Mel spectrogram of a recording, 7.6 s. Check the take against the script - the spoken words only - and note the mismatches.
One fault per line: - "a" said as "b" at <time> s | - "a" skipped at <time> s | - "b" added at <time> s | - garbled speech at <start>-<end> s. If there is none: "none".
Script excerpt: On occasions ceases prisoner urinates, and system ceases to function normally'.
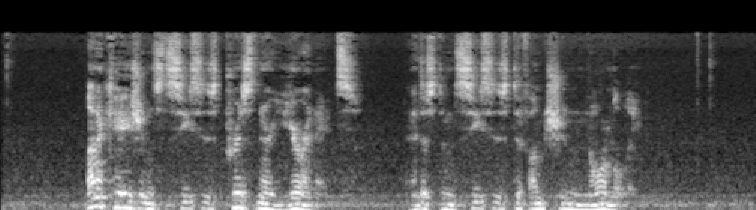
none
